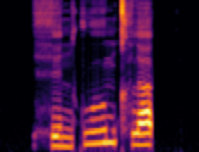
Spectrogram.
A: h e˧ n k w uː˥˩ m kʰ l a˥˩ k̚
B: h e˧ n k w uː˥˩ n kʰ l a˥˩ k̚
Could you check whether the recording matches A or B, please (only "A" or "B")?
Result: A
